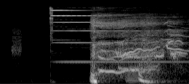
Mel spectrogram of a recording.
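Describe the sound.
A bright notification bell chime sounds once after a brief, faint tick, then rings out with a long, shimmering, sustained tone.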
